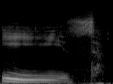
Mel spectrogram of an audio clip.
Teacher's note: We need a voiced z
